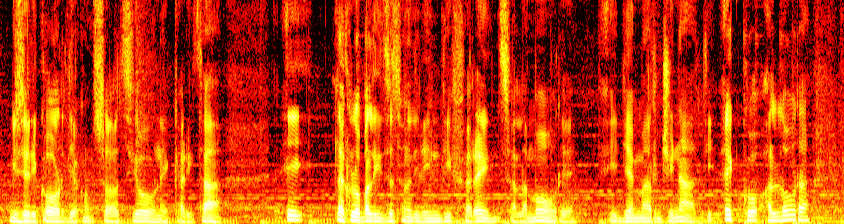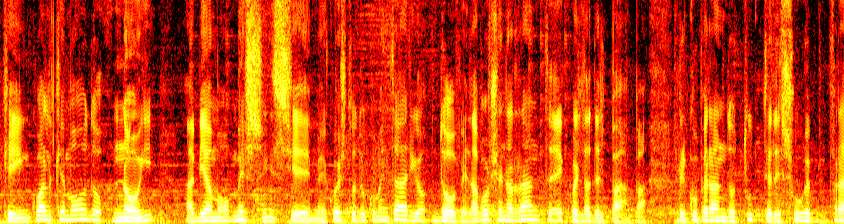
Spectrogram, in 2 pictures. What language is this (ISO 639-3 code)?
ita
